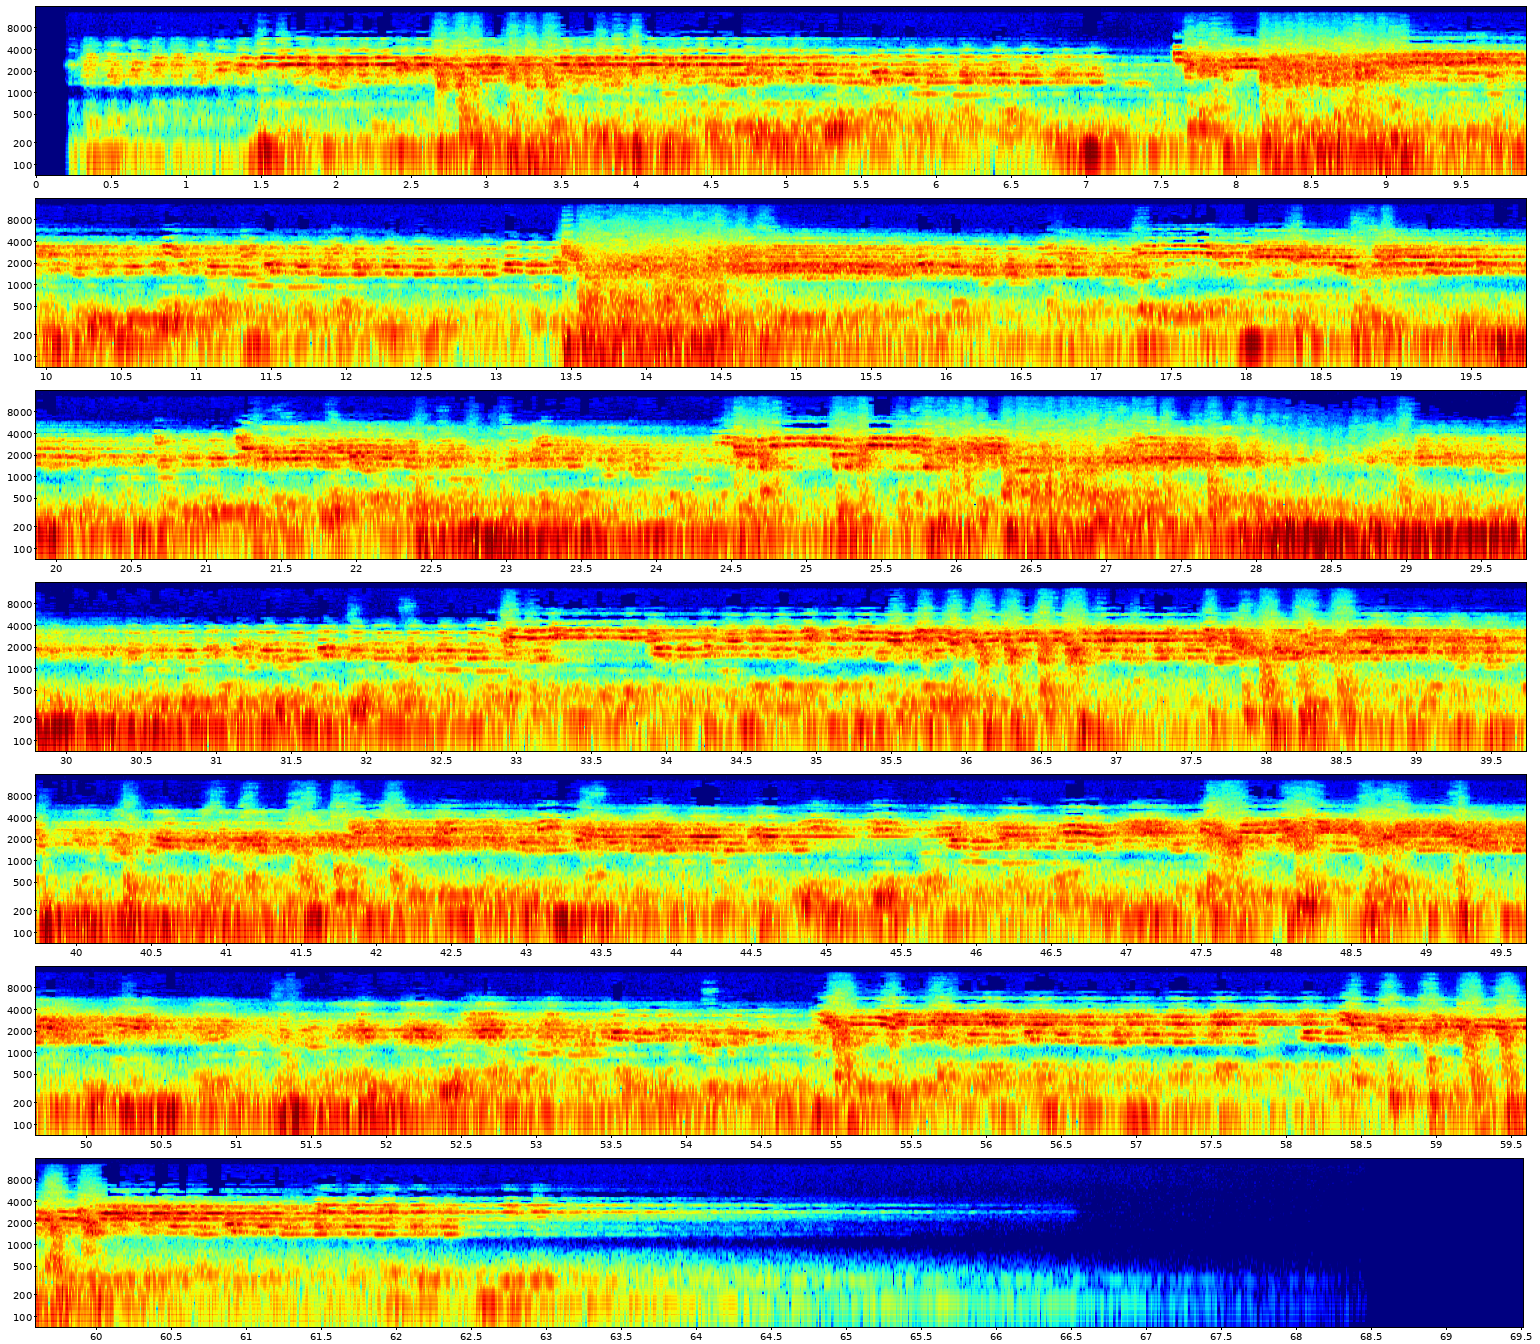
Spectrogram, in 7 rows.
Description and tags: Again a feedback loop generated by a mixer and a Boss digital delay
stompbox and recorded in my studio using a SM57 and Minidisk. This
soundfile was first processed using DFX Geometer. After that I rearranged the file copied some fragments and dubbed some parts. Added some wah effects and used the Spinner2 plug-in, to create the shifting spin rate. At the end added some reverb.
The result is a splashy and whirling soundfile. There's a splashing and
wave-like pattern with whistling, wooshing and watery sounds.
